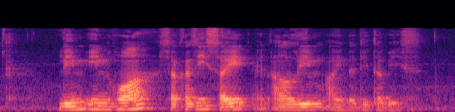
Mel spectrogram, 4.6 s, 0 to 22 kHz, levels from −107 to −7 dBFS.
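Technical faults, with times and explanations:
No technical faults are heard in this speech clip.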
